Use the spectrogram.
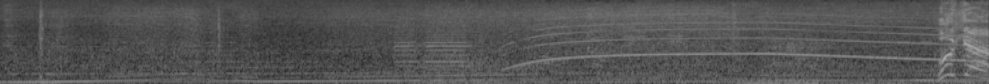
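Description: A police car siren wails in GTA V as the car drives and accelerates, sweeping up and down under a steady engine rumble, fairly close.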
